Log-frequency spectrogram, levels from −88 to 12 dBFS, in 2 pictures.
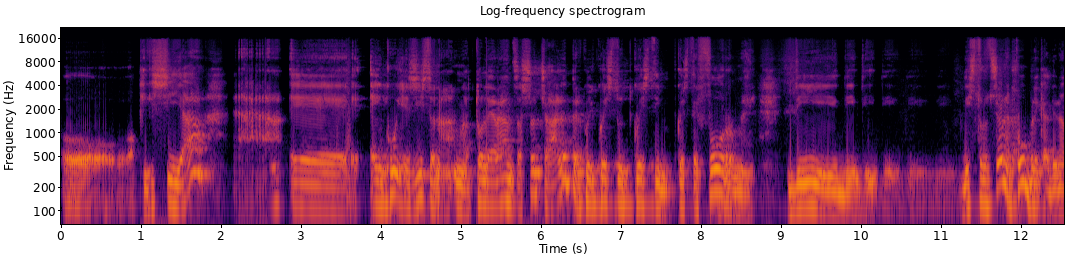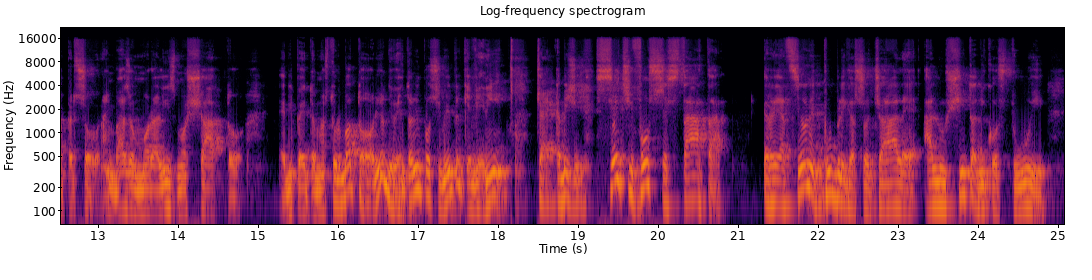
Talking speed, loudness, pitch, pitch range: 130 wpm, -25 LUFS, 125 Hz, 110-165 Hz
